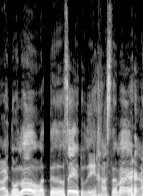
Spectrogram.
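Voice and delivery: put-on French accent with broken English. Retelling what a French guy said in a meeting: imitating French guy's broken English. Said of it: "he rolled his English".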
